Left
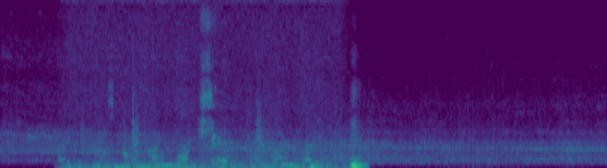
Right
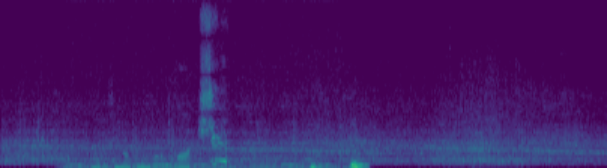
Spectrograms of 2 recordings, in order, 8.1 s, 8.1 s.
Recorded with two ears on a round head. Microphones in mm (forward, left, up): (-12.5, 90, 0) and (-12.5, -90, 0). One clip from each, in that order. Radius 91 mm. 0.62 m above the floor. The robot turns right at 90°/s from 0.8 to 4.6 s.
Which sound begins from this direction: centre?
A whoosh, at 4.1 s.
